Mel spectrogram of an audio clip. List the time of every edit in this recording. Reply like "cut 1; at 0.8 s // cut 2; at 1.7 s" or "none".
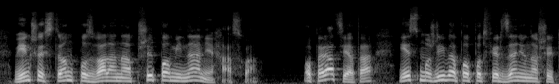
none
